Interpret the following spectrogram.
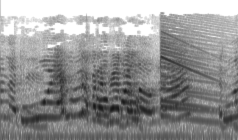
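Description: Women shouting at each other in a heated argument in high-pitched voices, with a falling sweep sound effect near the end.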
